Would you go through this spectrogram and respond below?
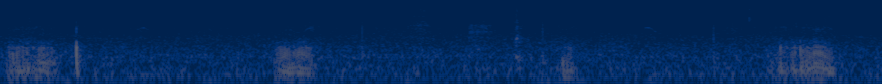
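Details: Three-week-old blenheim Cavalier King Charles Spaniel puppies, a litter of five, in an indoor puppy pen. Three low, rough, snore-like bursts, each about half a second long and widely spaced, with faint rustling in between.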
